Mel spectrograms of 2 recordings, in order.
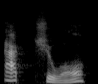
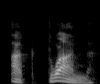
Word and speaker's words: actual: Of course, you have to give it a Spanish pronunciation. Instead of actual, it is actual.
